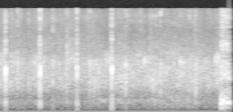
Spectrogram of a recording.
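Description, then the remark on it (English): A church audience applauds in thanks for their mothers with a steady patter of many hands clapping, a few sharper claps standing out, and the sound swells louder right at the end. “And if you love your mother and you're appreciative of what she does for you, and even if your mother's in heaven right now, I want you to put your hands together and let's give our moms a hand clap of thankfulness.”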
